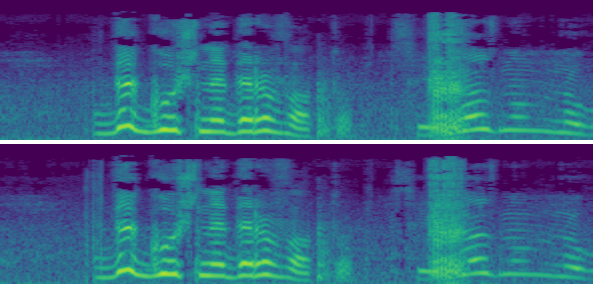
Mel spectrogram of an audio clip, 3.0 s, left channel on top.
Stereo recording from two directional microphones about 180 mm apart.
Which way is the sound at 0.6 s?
5° right (ahead or behind).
